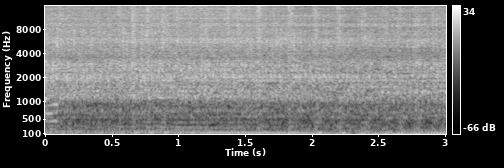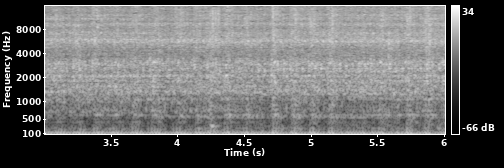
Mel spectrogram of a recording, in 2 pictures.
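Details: 1997 Polaris Indy Classic two-stroke barn-find snowmobile on new hoses and fresh, thickly oil-mixed gas: busy, slightly uneven burble holding a steady idle without dying or bogging; running fine, judged a good running machine.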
